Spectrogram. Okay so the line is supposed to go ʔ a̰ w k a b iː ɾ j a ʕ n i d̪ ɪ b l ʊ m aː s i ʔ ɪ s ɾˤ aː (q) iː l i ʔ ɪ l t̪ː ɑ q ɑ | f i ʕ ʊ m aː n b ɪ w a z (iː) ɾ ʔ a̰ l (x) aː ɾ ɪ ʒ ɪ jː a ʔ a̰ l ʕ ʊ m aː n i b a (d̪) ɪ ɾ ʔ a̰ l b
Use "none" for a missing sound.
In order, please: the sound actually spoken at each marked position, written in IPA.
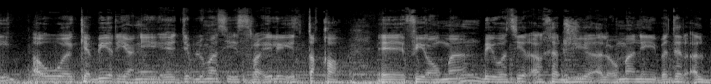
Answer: ʔ, iː, x, d̪

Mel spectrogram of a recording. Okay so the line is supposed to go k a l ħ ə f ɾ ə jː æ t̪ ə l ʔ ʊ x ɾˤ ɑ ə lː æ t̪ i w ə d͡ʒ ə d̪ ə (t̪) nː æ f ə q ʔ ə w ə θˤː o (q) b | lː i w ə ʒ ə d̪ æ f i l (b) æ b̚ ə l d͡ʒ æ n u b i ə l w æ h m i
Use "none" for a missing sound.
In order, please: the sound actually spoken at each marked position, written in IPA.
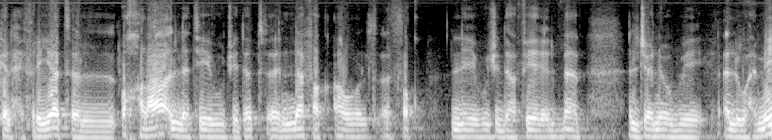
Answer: t̪, q, b

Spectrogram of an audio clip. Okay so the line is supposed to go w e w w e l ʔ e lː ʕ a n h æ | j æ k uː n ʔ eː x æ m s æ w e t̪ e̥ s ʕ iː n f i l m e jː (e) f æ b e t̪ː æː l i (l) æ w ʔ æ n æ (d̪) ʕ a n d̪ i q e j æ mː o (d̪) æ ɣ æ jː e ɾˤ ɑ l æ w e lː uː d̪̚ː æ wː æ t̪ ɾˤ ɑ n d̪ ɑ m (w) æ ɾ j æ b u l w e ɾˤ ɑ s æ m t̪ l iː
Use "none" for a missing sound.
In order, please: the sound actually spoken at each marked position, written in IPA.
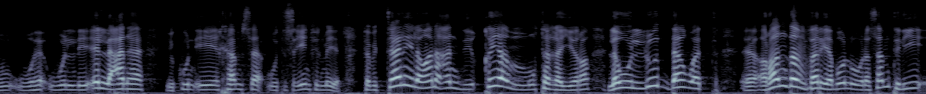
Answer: æ, l, none, t̪, v

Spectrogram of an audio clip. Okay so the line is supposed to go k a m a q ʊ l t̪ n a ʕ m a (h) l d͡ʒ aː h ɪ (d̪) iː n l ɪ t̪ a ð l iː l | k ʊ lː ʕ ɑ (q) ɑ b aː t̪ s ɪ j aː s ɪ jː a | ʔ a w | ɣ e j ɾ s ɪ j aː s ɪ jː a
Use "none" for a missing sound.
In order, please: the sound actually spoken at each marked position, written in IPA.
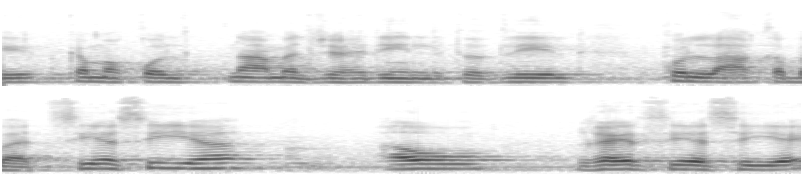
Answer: none, d̪, q

